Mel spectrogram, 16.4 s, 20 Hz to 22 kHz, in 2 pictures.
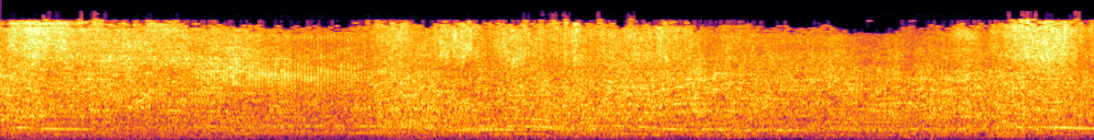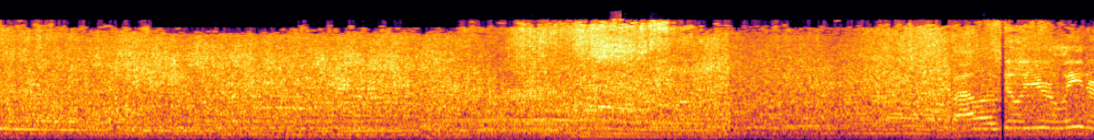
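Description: ARCA SuperCars stock cars racing at Kil-Kare Speedway in 1998, a steady roar of engines filling the whole stretch with passing surges, while a commentator talks over it throughout.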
